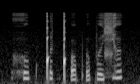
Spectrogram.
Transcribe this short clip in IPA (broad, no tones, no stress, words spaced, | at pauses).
hopǃəǃʼɔpʼɤp əɕə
